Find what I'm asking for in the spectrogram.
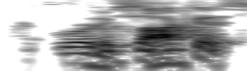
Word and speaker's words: Rodousakis: Rodousakis, yeah, pretty close.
